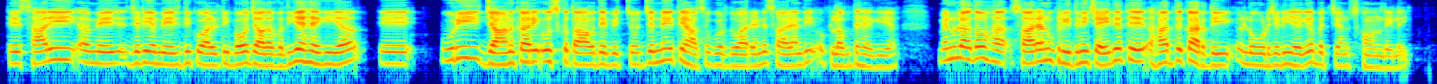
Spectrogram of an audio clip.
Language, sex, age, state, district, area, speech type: Punjabi, male, 45-60, Punjab, Rupnagar, urban, spontaneous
